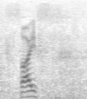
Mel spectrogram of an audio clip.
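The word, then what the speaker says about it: five: 5 is said like fife. Yep. Excuse me. Fife. F-I-F-E.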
